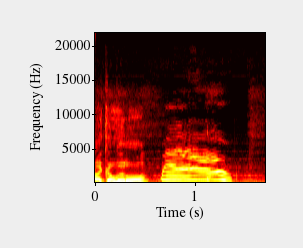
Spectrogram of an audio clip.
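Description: A person's voice imitates a rattly, drawn-out cat meow twice during a Dungeons and Dragons tabletop game session. The first meow is rough and wavering, and a second longer one follows after a short pause, close and loud.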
